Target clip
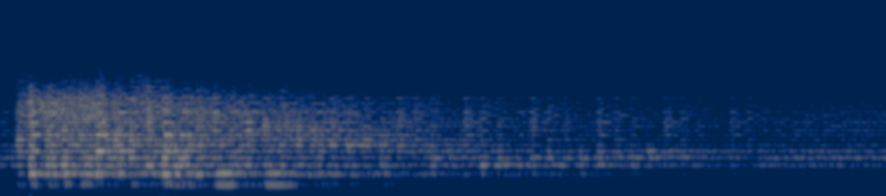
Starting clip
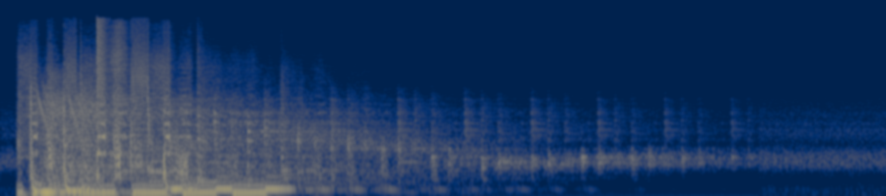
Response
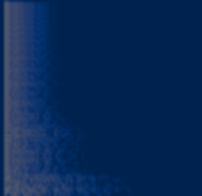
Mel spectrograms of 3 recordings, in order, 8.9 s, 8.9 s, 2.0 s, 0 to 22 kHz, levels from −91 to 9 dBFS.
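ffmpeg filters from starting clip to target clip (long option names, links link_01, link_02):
-filter_complex "[0:a]asettb=1/sr,asplit=3[link_01][link_02][link_03];[link_01]atrim=end=1.414[link_04];[link_02]atrim=start=1.41:end=2.57,asetpts=PTS-STARTPTS,afade=type=in:duration=0.004:curve=qsin,afade=type=out:start_time=1.156:duration=0.004:curve=qsin,aeval=exprs='val(0)+0.5*0.0126*sgn(val(0))':channel_layout=same[link_05];[link_03]atrim=start=2.566[link_06];[link_04][link_05]acrossfade=duration=0.004:curve1=hsin:curve2=qsin[link_07];[link_07][link_06]acrossfade=duration=0.004:curve1=qsin:curve2=hsin,flanger=delay=19.5:depth=7.9:speed=0.39,asplit=2[link_08][link_09];[1:a]atrim=start_sample=2205,asetrate=88200,aresample=44100[link_10];[link_09][link_10]afir=irnorm=-1:irlink=0,volume=-12.5dB[link_11];[link_08][link_11]amix=inputs=2:normalize=0,highpass=frequency=230:width_type=q:width=0.5412,highpass=frequency=230:width_type=q:width=1.307,lowpass=frequency=3200:width_type=q:width=0.5176,lowpass=frequency=3200:width_type=q:width=0.7071,lowpass=frequency=3200:width_type=q:width=1.932,afreqshift=62,asplit=2[link_12][link_13];[link_13]acompressor=threshold=-44dB:ratio=6,volume=-1dB[link_14];[link_12][link_14]amix=inputs=2:normalize=0,afftfilt=real='re*2.83*eq(mod(b,8),0)':imag='im*2.83*eq(mod(b,8),0)':win_size=2048:overlap=0.75,volume=-2dB"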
